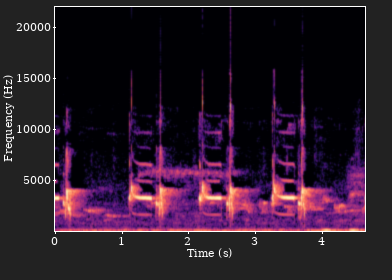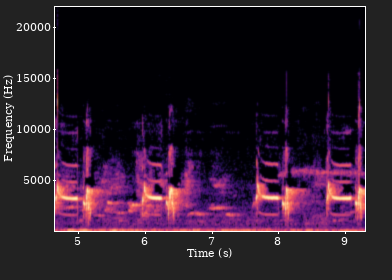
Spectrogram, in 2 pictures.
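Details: Ashy tailorbird lure call giving sharp, high, metallic chip notes, singly and in quick pairs, about once or twice a second, over a faint low hum.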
